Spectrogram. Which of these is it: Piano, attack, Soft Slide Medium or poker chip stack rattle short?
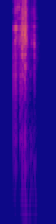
poker chip stack rattle short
